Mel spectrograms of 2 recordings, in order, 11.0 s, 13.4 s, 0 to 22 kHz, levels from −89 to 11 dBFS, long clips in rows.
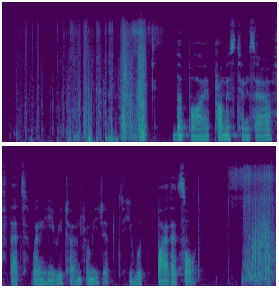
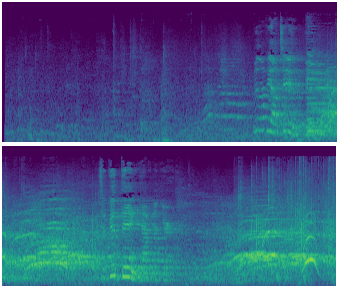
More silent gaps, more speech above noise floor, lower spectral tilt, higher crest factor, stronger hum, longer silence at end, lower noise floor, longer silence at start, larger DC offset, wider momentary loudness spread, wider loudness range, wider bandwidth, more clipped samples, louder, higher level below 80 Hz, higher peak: neither; about the same, 29 dB vs 31 dB; about the same, -4.5 dB/octave vs -4 dB/octave; first, 26 dB vs 20 dB; neither; about the same, 0 s vs 0 s; first, -70 dBFS vs -51 dBFS; second, 0.3 s vs 0.55 s; neither; second, 17 LU vs 21 LU; second, 5 LU vs 13 LU; second, 14.5 kHz vs 16 kHz; neither; second, -41 LUFS vs -18 LUFS; about the same, -58 dBFS vs -54 dBFS; second, -16 dBFS vs -2 dBFS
